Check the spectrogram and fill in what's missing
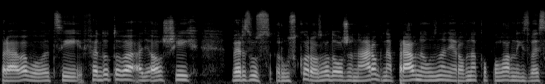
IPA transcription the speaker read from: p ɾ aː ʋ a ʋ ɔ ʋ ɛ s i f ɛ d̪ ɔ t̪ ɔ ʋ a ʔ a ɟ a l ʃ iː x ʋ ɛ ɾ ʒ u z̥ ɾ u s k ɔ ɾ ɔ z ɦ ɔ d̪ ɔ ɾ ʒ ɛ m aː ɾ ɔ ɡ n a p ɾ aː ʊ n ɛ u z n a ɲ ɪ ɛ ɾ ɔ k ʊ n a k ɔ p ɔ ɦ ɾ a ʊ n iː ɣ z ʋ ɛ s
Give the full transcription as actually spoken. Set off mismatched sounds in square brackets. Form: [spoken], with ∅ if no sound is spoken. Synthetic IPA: p ɾ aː ʋ a ʋ ɔ ʋ ɛ [t͡s] i f ɛ d̪ ɔ t̪ ɔ ʋ a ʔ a ɟ a l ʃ iː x ʋ ɛ ɾ [z] u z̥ ɾ u s k ɔ ɾ ɔ z ɦ ɔ d̪ ɔ [l] ʒ ɛ [n] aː ɾ ɔ ɡ n a p ɾ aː ʊ n ɛ u z n a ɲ ɪ ɛ ɾ ɔ [∅] ʊ n a k ɔ p ɔ ɦ [l] a ʊ n iː ɣ z ʋ ɛ s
